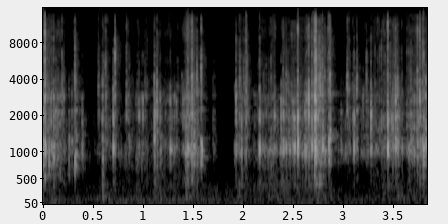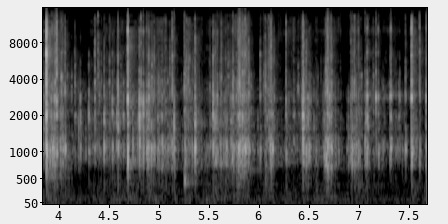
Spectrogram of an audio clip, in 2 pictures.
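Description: Fingertips rapidly tap and press the keys of a compact, dark, hollow mechanical keyboard with plastic keycaps and a plastic case, held up in the air, in a typing-style flurry. The result is a dense stream of quick, dry, bright plastic clicks and clacks with no ring and no low end, briefly pausing about two seconds in before resuming.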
